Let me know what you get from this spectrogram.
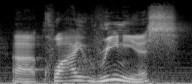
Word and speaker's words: Quirinius: This was the first census that took place while, and this is a fun word, Quirinius, is how you pronounce that, was governor of Syria, and everyone went to their own town to register.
